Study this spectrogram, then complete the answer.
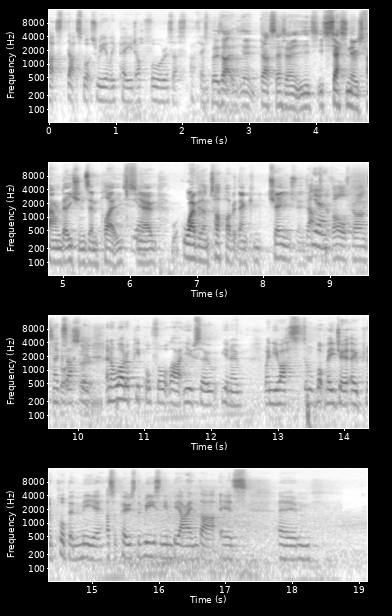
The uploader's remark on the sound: The Potteries Pubcast at Swifty's Micro Pub. We call in for a pint and chat about #community #publife with the owner of Swifty's Micro Pub in Meir.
